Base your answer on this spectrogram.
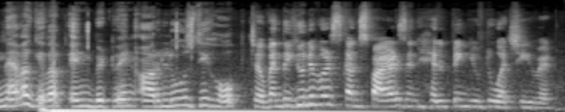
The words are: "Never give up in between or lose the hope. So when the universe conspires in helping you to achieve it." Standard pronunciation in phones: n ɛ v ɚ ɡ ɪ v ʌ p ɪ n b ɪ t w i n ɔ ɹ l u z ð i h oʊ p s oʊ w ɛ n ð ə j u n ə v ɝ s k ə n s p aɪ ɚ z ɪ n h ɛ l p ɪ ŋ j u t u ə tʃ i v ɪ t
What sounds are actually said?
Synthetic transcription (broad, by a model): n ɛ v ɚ ɡ ɪ v ʌ p ɪ n b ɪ t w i n ɔ ɹ l u z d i h oʊ p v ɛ n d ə j u n ə v ɝ s k ə n s p aɪ ɚ z ɪ n h ɛ l p ɪ ŋ j u t u ə tʃ i v ɪ t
